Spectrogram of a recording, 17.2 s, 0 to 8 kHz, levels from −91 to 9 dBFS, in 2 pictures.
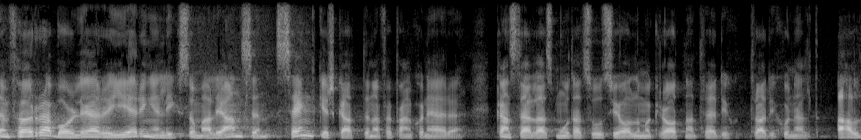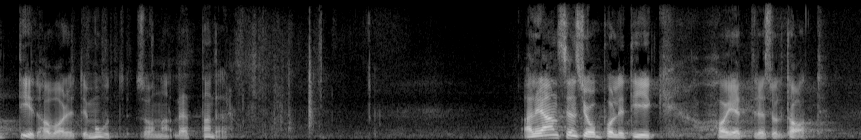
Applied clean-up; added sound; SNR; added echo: none; none; none; none.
